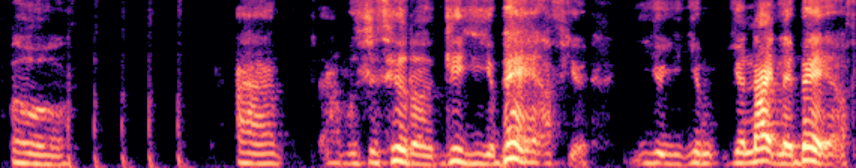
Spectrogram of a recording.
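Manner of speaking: low, stammering, nervous servant voice; timid houseboy voice. Acted. Host mocking Gerard as Stella's timid houseboy, low and stammering. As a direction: stutter it out like a scared houseboy at the door. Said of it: "You probably gave Stella a bath".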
